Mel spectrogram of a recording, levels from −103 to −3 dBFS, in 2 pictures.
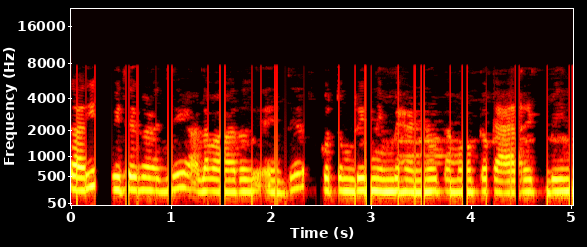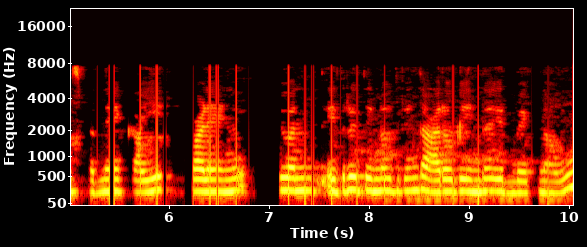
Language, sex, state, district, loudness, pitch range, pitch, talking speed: Kannada, female, Karnataka, Bellary, -25 LUFS, 215-235 Hz, 220 Hz, 90 wpm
